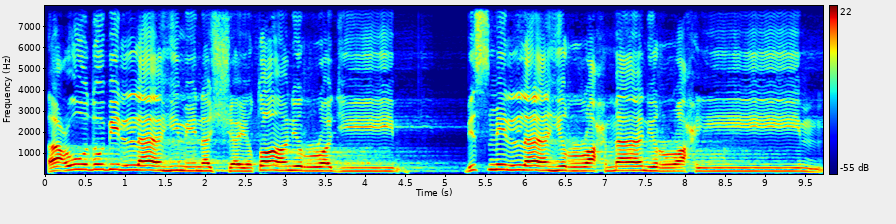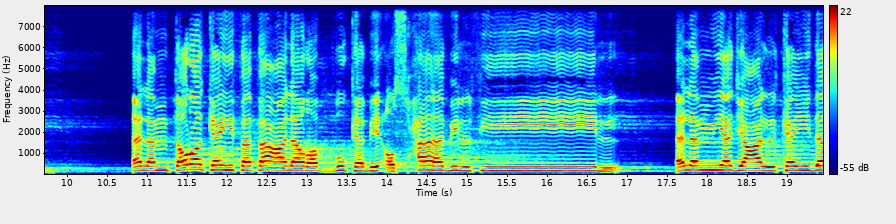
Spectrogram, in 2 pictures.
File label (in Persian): ترتیل سوره مبارکه فیل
